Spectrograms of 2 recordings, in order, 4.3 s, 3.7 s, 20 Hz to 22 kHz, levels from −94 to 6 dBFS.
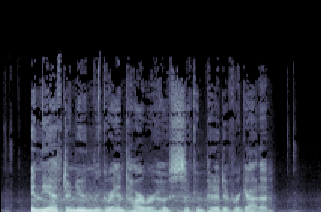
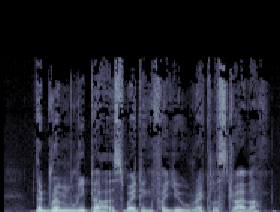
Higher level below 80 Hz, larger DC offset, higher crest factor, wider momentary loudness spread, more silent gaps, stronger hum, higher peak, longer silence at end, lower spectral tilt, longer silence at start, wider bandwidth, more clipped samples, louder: about the same, -42 dBFS vs -44 dBFS; neither; about the same, 16 dB vs 20 dB; about the same, 7 LU vs 8 LU; neither; neither; first, -2 dBFS vs -6 dBFS; first, 0.65 s vs 0.05 s; about the same, -6 dB/octave vs -5.5 dB/octave; about the same, 0.4 s vs 0.5 s; about the same, 16 kHz vs 16 kHz; neither; first, -17 LUFS vs -25 LUFS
